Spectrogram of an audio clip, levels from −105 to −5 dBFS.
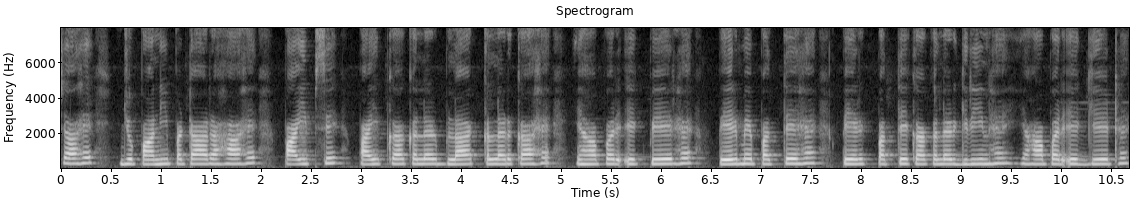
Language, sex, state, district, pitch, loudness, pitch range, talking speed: Hindi, female, Bihar, Gopalganj, 265 Hz, -25 LUFS, 260-275 Hz, 195 wpm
